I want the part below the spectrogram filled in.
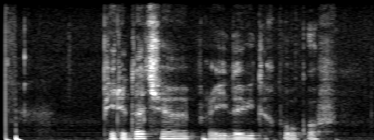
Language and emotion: Russian, neutral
